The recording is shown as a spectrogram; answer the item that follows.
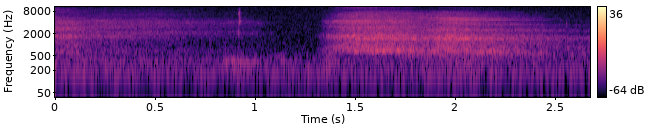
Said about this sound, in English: Taking a deep, nourishing breath.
